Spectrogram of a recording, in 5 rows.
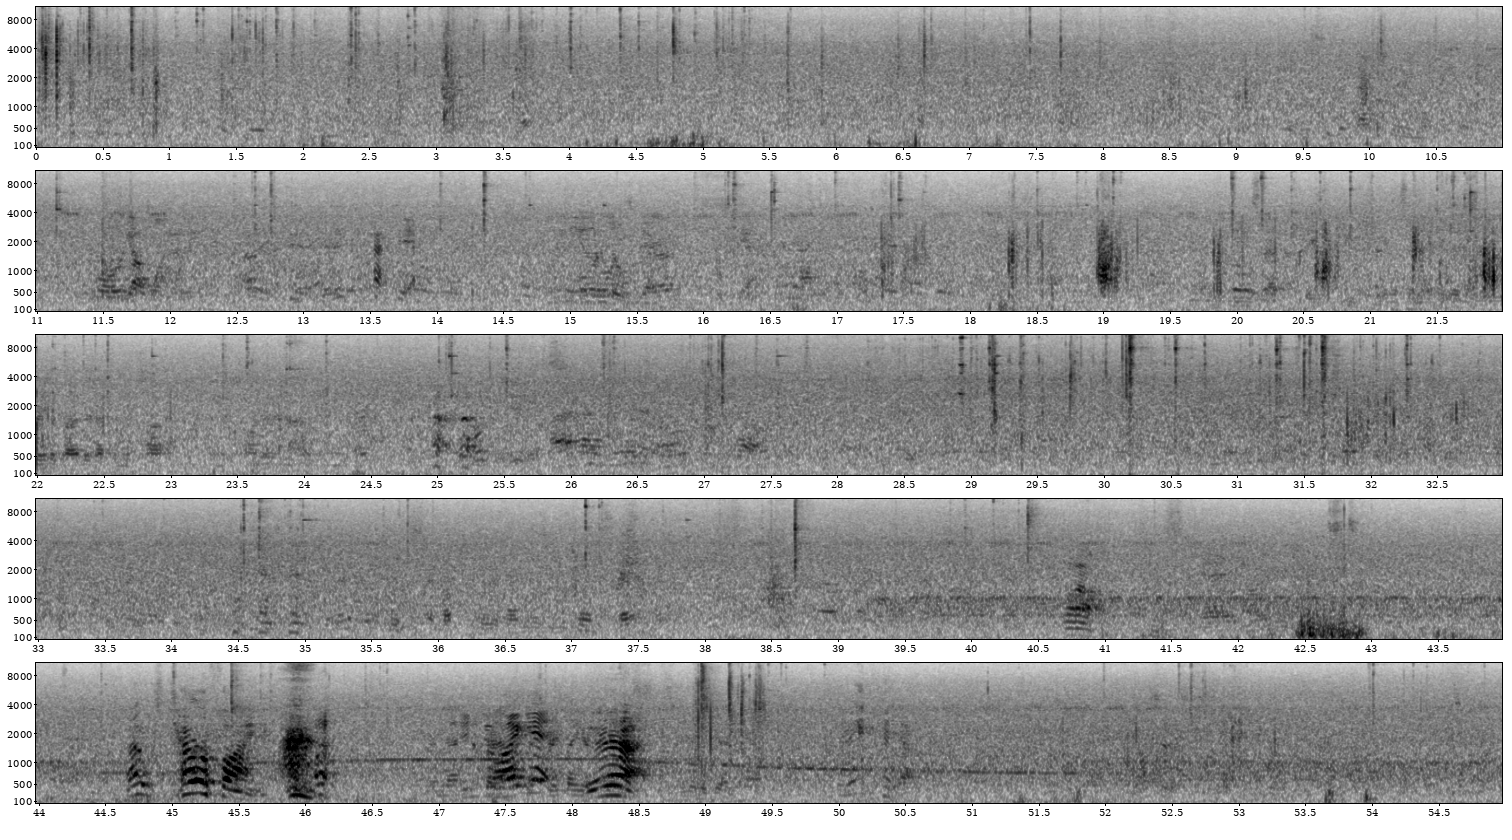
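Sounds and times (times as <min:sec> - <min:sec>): faint steady whine: 0:00.0 - 0:54.9
people's voices: 0:38.4 - 0:54.7.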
